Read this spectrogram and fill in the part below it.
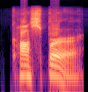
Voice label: "COSPAR", American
